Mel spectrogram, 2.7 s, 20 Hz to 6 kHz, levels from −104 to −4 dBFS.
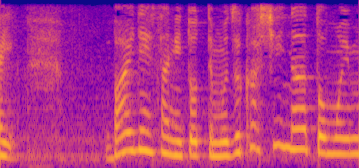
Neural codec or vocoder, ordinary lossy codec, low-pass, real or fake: none; none; 5.4 kHz; real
